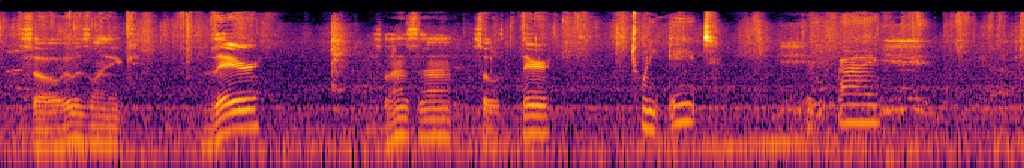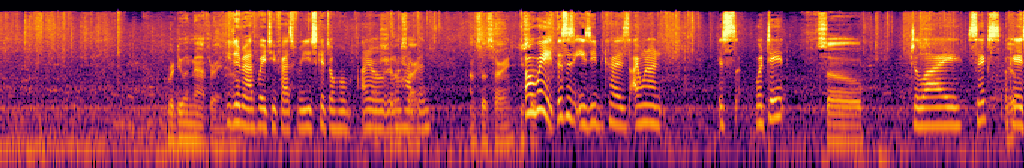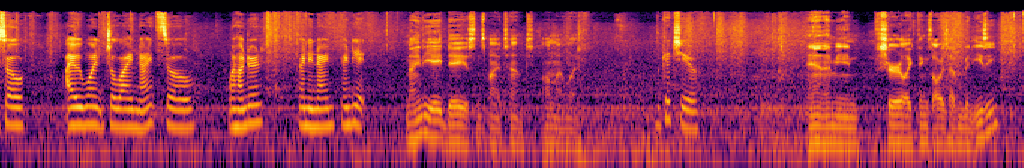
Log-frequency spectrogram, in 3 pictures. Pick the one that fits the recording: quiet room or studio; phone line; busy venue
busy venue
